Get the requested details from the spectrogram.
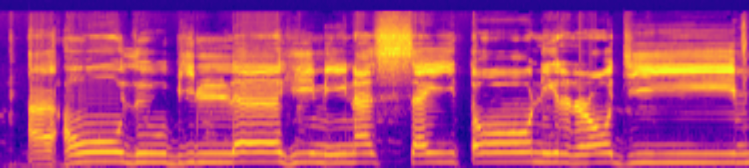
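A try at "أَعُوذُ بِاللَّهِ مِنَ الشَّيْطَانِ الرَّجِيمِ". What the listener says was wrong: Sya, bukan saiton, tapi syaiton. A'udzu billahi minasyaitonir rajim. Nanti disempurnakan lagi huruf-huruf tebal. Itu masih suka monyong-monyong. Jadi jangan monyong-monyong ya.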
